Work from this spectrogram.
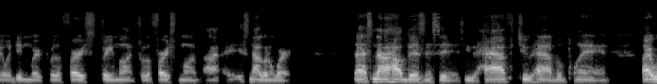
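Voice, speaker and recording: Young man, 20s, guest entrepreneur, earnest advice, mid pitch, dry close sound. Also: darkish tone, dry recording, low-quality recording. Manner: earnest, repeats "right?" as a tag. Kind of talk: online interview, motivational advice.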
